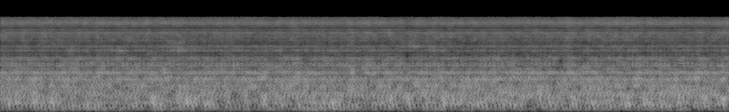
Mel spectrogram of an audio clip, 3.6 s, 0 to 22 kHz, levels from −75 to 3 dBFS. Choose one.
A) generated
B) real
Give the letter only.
A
